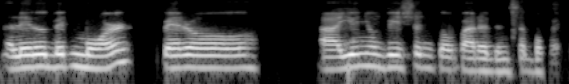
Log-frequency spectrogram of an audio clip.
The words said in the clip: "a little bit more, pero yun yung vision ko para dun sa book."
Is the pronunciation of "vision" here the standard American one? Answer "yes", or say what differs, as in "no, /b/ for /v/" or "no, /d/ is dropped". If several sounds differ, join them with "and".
no, /s/ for /ʒ/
